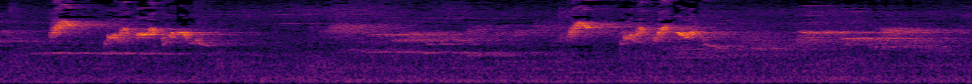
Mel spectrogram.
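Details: Huế-type red-whiskered bulbul repeating a cheerful warbled phrase twice, about two and a half seconds apart, each a quick sequence of rising and dropping whistles followed by a softer trailing note, over light hiss.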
